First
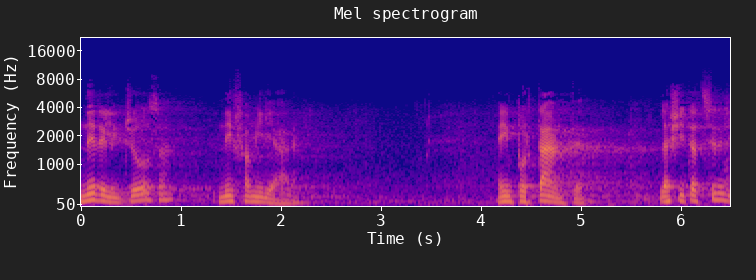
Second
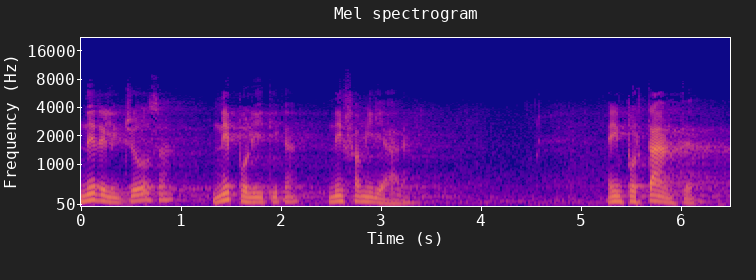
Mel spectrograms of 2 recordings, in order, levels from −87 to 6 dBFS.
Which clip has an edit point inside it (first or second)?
first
